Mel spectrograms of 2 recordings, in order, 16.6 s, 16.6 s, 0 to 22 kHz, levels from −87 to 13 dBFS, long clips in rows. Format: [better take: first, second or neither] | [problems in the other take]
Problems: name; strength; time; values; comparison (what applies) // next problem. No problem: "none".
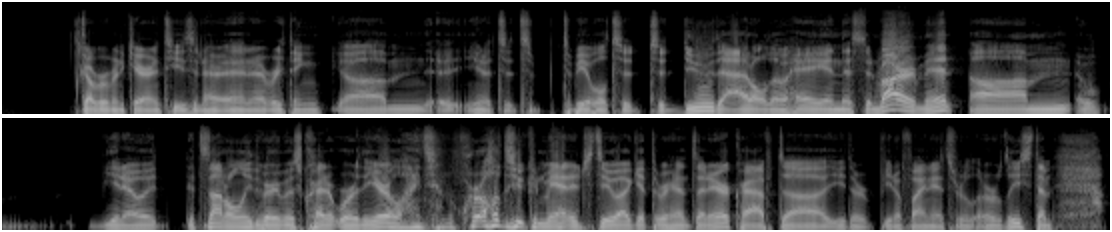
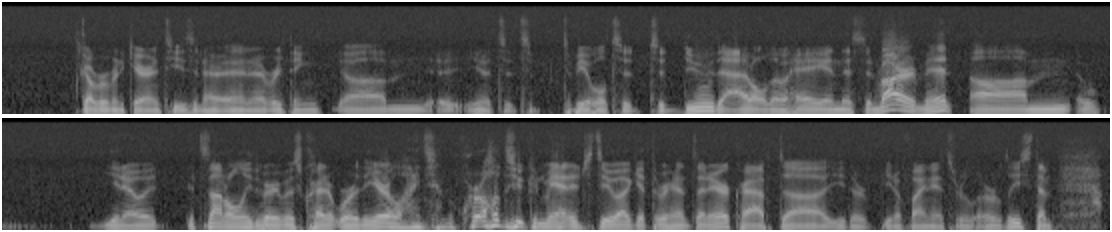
first | hiss; noticeable; throughout; 15 dB below the speech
